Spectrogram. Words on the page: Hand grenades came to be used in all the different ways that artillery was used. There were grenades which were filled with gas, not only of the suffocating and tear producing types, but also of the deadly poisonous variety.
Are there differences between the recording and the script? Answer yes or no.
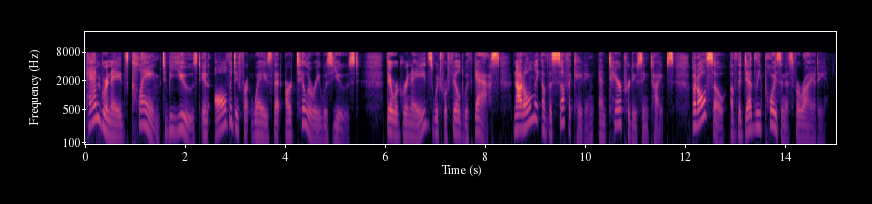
yes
